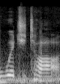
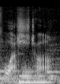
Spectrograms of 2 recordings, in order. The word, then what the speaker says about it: Ouachita: for wasita Baptist University back in Texas everybody pronounces it witch but really it's wash wash wash how would you pronounce it wash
